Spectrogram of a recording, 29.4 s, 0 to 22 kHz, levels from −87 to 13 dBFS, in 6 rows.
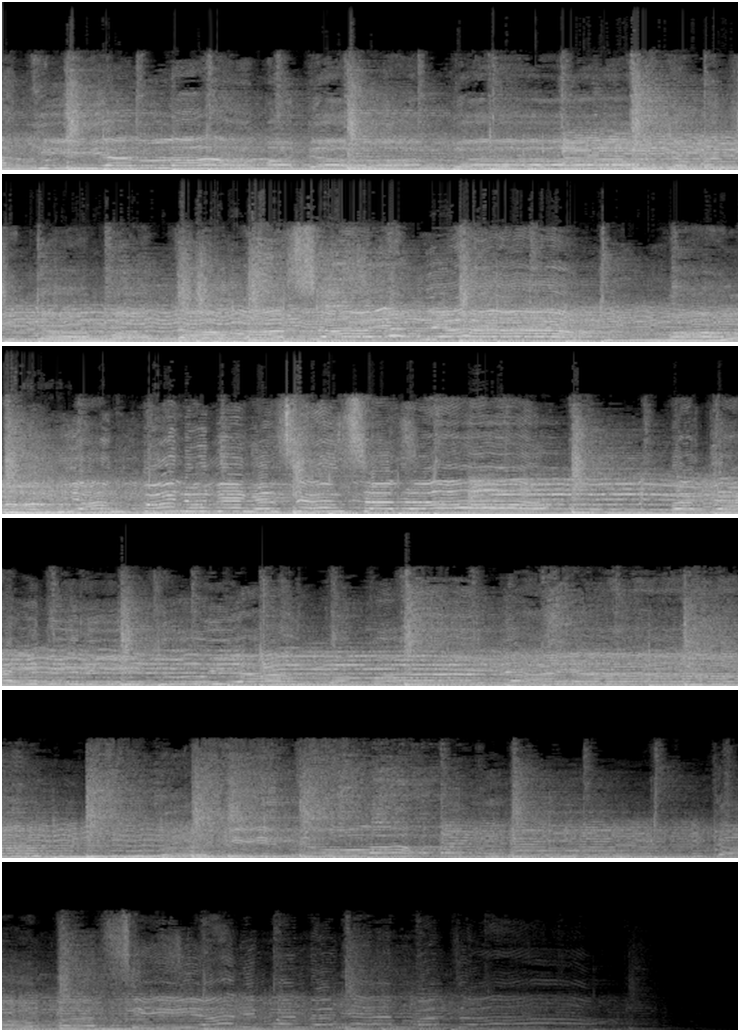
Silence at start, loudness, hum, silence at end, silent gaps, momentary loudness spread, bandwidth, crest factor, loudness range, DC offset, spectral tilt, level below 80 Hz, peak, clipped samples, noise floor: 0 s; -11 LUFS; none; 2 s; none; 16 LU; 16.5 kHz; 12 dB; 16 LU; under 0.1%; -3.5 dB/octave; -24 dBFS; 0 dBFS; under 0.1%; -77 dBFS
